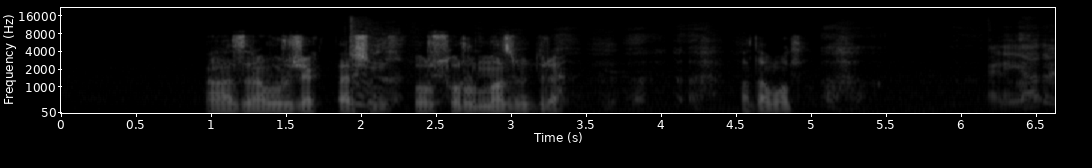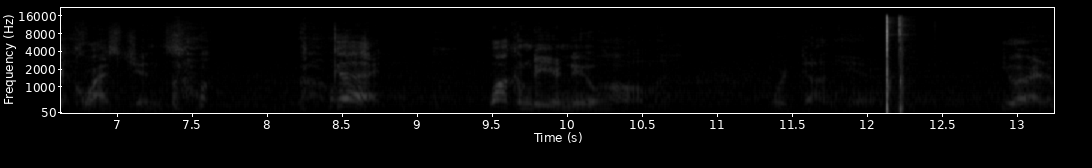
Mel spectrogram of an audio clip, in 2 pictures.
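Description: A man speaks calmly close to a microphone.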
